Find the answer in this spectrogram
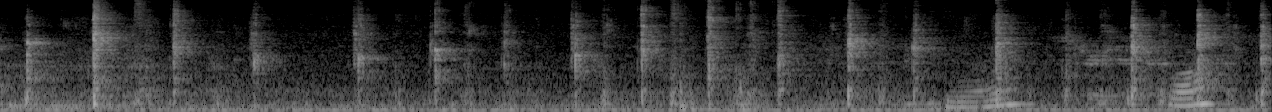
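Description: Open-mouthed chewing with wet lip smacks: irregular sharp clicks, two or three a second. A low voice speaks briefly near the end.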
